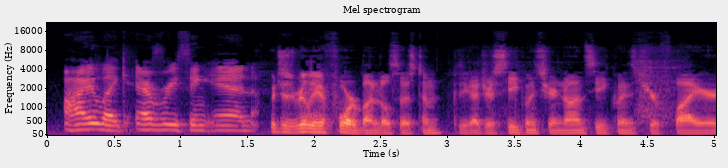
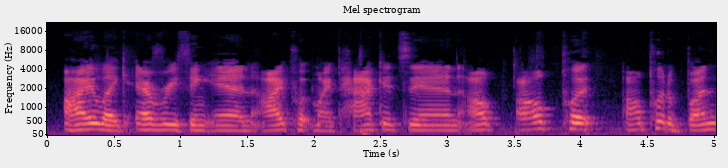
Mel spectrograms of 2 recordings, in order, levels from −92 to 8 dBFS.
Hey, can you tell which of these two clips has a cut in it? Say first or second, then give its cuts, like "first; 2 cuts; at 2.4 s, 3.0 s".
first; 1 cut; at 1.6 s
